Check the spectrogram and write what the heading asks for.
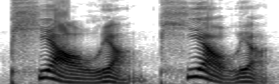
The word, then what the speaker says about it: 漂亮: So 漂is interesting because 漂 is a triphthong. We're combining p and iao. So here we're combining p and iao. So we're combining 3 vowel sounds, a triphthong.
